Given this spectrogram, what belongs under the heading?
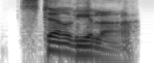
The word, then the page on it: stellular: British English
